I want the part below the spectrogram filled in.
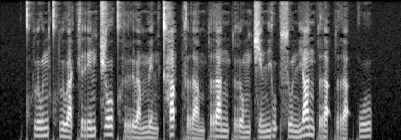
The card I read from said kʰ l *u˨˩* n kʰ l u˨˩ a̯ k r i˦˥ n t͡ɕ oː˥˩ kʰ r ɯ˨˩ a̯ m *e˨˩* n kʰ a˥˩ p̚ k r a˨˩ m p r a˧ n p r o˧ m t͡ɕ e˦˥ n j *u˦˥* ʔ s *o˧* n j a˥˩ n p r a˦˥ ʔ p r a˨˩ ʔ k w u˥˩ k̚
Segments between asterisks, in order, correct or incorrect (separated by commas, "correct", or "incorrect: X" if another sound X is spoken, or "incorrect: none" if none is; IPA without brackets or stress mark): incorrect: u˦˥, correct, incorrect: u˥˩, incorrect: u˧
